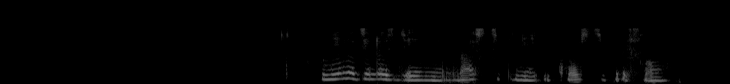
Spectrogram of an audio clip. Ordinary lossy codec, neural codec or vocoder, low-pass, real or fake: none; codec, 24 kHz, 1.5 kbps, HILCodec; 5.4 kHz; fake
